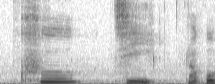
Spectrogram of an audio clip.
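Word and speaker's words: 九時: 9시는 큐라는 발음이 있었는데 시간을 말할 때는 쿠지라고 하는 이 아이도 조심해야 되는 발음이에요.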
